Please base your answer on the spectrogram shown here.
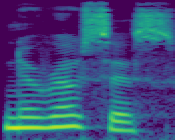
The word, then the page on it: neurosis: American English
